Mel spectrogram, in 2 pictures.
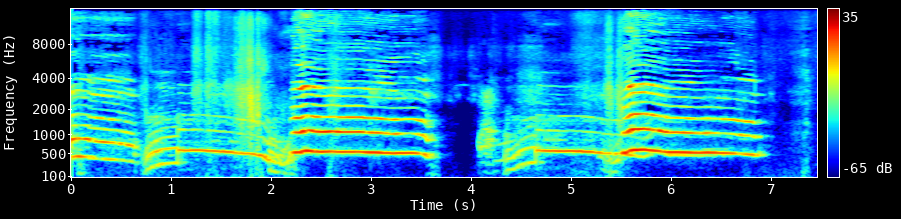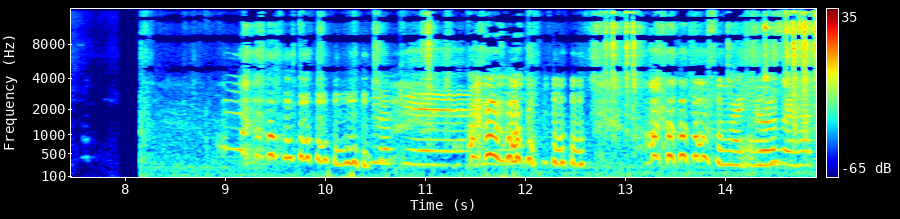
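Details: Husky pet dog giving two drawn-out howls that rise sharply, then waver and fall away, with a brief pause between them. A noisier stretch follows with choppy, yelping vocal bursts over background clatter.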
